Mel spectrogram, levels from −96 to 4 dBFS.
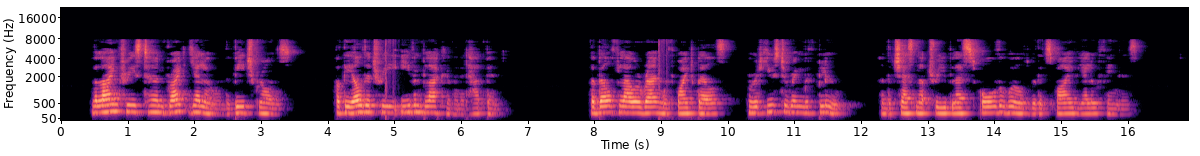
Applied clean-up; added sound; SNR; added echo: none; Coin (dropping); 19 dB; none.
